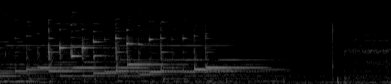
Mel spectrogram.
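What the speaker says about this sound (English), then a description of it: "My phone's just belling off." A mobile phone ringtone plays a bright, chiming melody of quick repeated notes for about three seconds, then breaks off, followed by a single faint click.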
